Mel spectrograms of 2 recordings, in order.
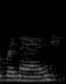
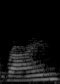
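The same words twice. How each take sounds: First: "Renee" said reh-NAY, stress on the second syllable; "Renee" as a hesitant two-syllable reh-NAY; Renee pronunciation. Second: "Rhine" said like the river, one syllable RYNE; "Rhine" rhymes with fine, unsure; Rhine pronunciation. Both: Shown as a demonstration. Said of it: "I don't know how you say it".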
